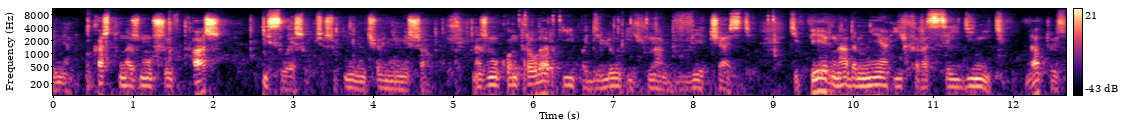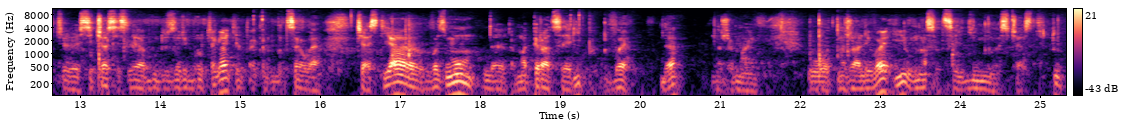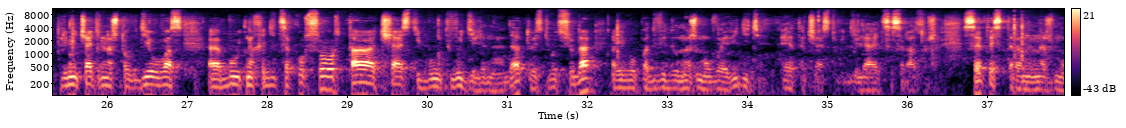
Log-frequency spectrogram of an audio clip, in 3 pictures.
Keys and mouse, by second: 1.3 shift+h, 2.6 KP_Divide, 3.6 KP_1, 5.2 ctrl+r, 7.3 shift+click, 8.9 click, 19.2-21.5 drag, 22.5 v, 25.4 ctrl+z, 32.9 v, 36.2 ctrl+z, 37.4 v.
